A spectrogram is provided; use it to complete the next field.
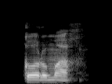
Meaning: to protect
- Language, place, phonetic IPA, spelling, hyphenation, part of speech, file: Azerbaijani, Baku, [ɡoruˈmɑχ], qorumaq, qo‧ru‧maq, verb, LL-Q9292 (aze)-qorumaq.wav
